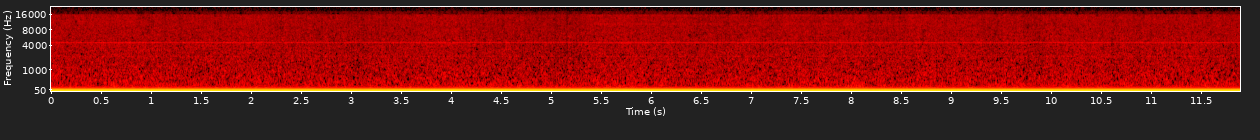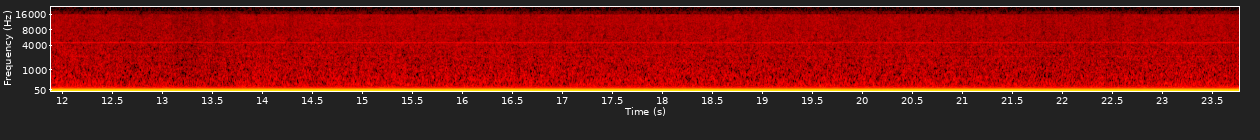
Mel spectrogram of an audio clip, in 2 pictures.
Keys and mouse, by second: 0.0-1.8 drag, 2.3 click, 3.4 click, 4.5 click, 5.4 click, 6.3 click, 7.6 click, 8.0 click, 8.5 click, 8.9 click, 9.7 click, 10.1 click, 10.9 click, 11.4 click, 12.0-13.7 drag, 14.6 click, 16.6 click, 17.2 click, 17.6 click, 18.6 click, 19.6 click, 22.0 click, 23.2 click.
